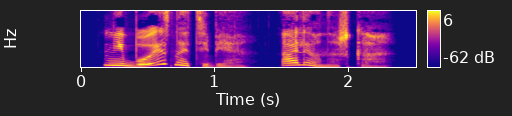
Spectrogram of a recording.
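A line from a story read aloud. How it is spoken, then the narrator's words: Sweet-voiced question. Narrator (Russian): Сладким голосом спросила Истома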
